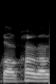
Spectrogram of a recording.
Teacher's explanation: कंठ से होगी। आप करके देखिए, क कंठ से निकल रहा है, ख कंठ से निकल रहा है, ग कंठ से निकल रहा है।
